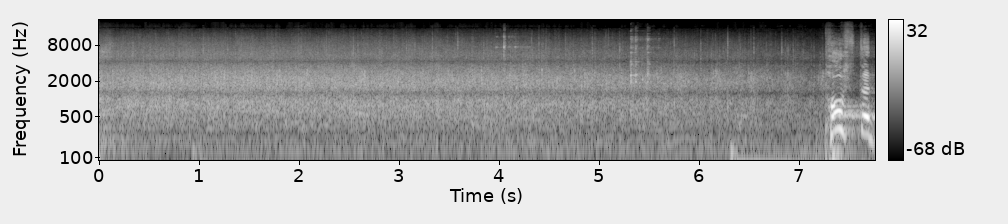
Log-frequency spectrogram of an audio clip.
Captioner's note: applause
